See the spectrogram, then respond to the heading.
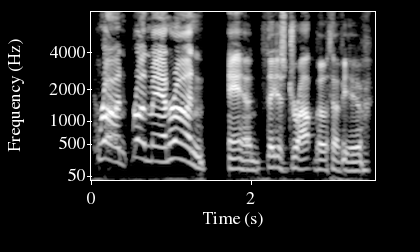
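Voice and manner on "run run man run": high-pitched, panicky henchman; acted panic, voice pitched way up; panicked. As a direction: urge a partner to flee in comic panic. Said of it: "panics a little bit and goes".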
